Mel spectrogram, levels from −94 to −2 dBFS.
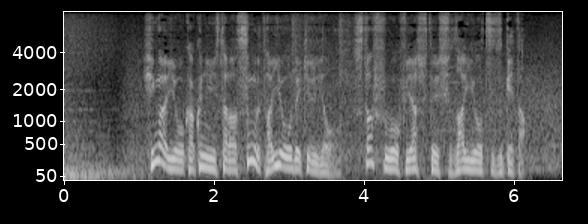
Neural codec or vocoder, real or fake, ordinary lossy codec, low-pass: none; real; none; none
